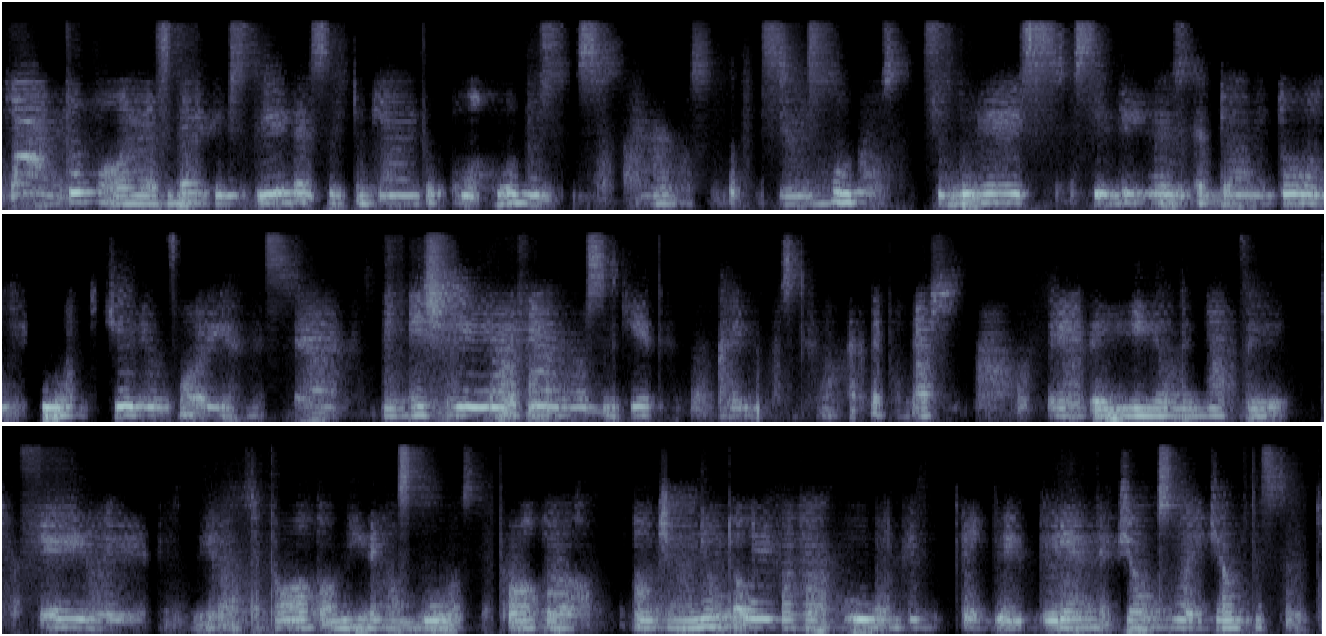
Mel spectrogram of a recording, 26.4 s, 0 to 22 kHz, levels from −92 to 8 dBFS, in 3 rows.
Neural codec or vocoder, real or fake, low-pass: codec, 44.1 kHz, 0.9 kbps, DAC; fake; 14.4 kHz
